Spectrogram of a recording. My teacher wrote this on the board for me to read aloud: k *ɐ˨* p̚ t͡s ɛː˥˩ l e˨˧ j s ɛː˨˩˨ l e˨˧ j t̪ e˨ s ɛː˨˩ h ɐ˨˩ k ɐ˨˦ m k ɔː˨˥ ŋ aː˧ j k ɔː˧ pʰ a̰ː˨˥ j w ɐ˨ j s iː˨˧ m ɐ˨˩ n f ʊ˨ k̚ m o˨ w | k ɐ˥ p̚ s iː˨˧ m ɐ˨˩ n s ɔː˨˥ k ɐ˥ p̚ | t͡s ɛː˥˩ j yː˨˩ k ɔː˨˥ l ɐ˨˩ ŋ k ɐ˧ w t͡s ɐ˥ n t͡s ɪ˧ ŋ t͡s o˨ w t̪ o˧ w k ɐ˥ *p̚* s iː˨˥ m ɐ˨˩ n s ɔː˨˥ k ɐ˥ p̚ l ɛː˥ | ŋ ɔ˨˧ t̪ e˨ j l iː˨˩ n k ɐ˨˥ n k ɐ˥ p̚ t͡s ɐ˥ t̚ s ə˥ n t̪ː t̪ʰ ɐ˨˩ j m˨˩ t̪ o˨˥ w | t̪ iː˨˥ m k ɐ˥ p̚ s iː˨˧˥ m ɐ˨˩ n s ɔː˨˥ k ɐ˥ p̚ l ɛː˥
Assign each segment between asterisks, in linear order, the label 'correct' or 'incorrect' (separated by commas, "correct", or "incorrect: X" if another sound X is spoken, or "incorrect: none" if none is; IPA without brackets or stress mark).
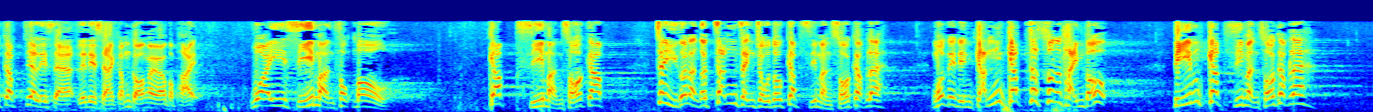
incorrect: ɐ˥, correct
